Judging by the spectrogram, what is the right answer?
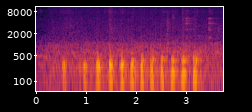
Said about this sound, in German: Ähm, und dabei machen sie dann eben diese, diese Lautäußerungen. Wir schneiden die auf jeden Fall jetzt auch hier mal rein, damit ihr mal hört, wie sich so ein Kasur anhört.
